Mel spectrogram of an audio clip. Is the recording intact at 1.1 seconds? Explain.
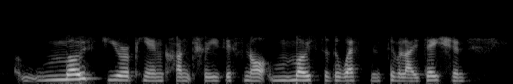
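No. At 1.1 s, as throughout, the speech carries heavy G.723.1 codec damage: a 200 Hz to 3.5 kHz band and a slowly updated voice model, consistent with roughly 6 kbit/s, leave it muffled, hoarse and smeared at consonants. Plain band-limiting would dull the speech without that rasp.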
